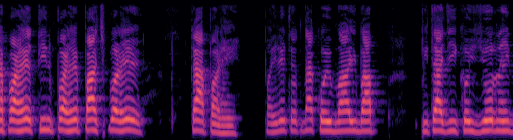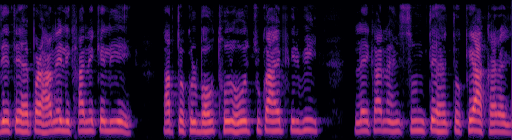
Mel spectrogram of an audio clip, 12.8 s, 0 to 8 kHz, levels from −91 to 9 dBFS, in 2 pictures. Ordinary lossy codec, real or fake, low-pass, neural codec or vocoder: none; real; 7.2 kHz; none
